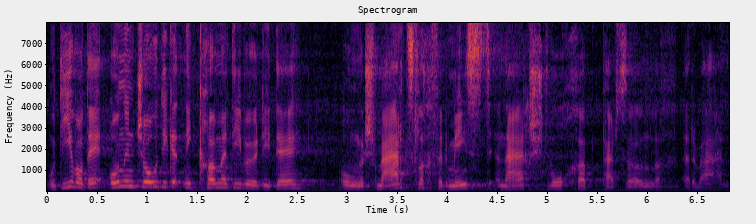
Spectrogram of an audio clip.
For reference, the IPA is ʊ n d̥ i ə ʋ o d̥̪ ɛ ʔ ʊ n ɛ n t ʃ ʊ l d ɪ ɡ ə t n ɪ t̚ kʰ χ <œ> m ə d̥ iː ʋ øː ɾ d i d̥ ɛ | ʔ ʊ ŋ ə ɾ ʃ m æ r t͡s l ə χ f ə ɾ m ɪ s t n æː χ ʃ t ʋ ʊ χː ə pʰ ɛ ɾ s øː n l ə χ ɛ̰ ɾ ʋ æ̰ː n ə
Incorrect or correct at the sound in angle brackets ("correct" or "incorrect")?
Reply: correct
